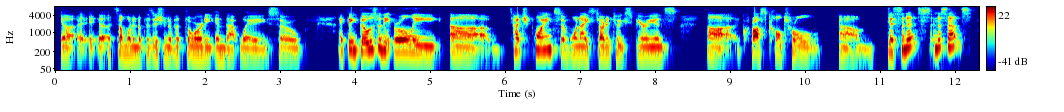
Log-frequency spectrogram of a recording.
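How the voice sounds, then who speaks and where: A woman's voice: low-pitched, animated, measured pace, highs cut off. A woman from South Korea answering interview questions thoughtfully, with frequent fillers and restarts. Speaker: guest, leadership consultant.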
